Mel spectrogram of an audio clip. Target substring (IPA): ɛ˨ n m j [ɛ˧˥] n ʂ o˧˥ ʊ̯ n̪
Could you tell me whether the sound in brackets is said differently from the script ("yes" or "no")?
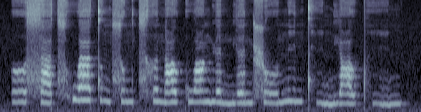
no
